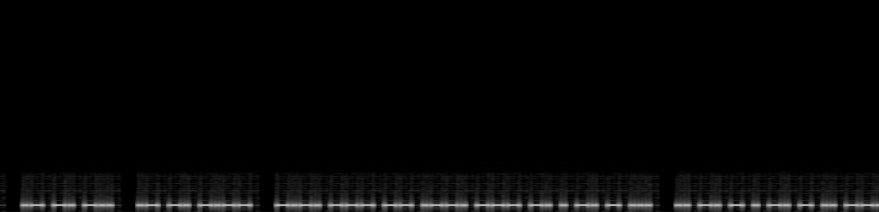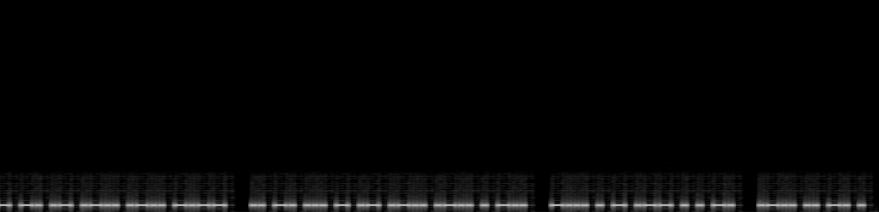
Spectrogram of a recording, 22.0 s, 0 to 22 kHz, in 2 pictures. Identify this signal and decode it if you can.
Morse code, heard as a keyed tone, about 25 wpm, 750 Hz. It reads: AND ANY COMPONENTS INTENTIONALLY INSTALLED BETWEEN LINE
